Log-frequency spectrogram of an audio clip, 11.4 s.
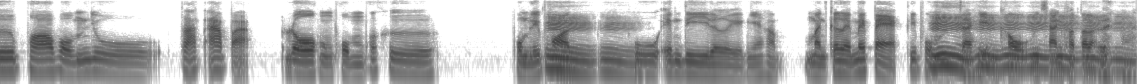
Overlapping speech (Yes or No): Yes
